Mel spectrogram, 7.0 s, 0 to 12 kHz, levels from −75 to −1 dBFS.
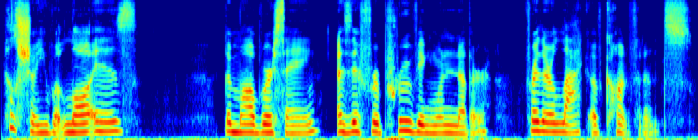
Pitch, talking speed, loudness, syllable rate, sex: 210 Hz, 170 wpm, -16 LUFS, 5.2 syllables/s, female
